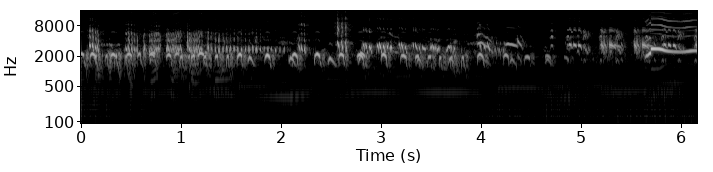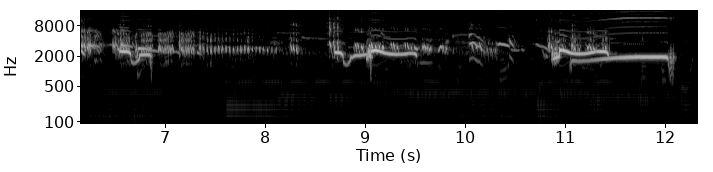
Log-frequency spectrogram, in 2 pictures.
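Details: Mixed plovers on a recording for night net trapping, August 2024, give a long run of rapid choppy notes, then scattered slurred whistles with sharp dips, closing on a sustained level whistle.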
